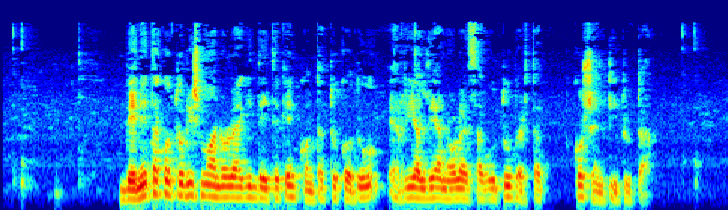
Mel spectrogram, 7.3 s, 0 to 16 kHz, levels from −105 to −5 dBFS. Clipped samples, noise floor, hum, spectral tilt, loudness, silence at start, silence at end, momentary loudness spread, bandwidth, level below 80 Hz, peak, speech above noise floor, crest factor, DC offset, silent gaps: under 0.1%; -63 dBFS; none; -5.5 dB/octave; -22 LUFS; 1.2 s; 0.8 s; 14 LU; 11.5 kHz; -70 dBFS; -4 dBFS; 41 dB; 20 dB; under 0.1%; none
